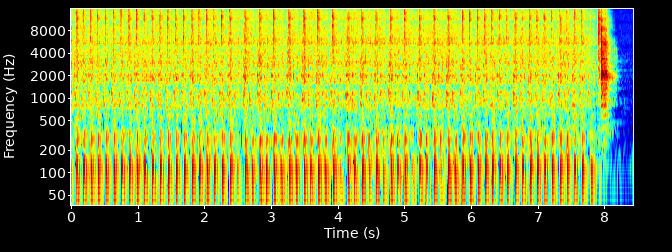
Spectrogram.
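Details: Suzuki Satria FU single after repair of compression loss caused by a badly leaking valve, with a new piston: a crisp, even thump at a steady fast beat with no misses or clatter, then a clean shutoff; healthy running.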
